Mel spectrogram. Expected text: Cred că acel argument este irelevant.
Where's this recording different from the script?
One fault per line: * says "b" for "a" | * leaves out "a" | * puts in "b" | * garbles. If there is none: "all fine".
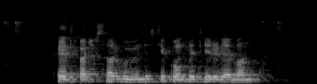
* says "acest" for "acel"
* puts in "complet"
